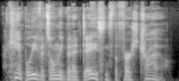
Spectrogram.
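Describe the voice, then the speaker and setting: A woman's voice: extremely low pitch, fast talker, darkish tone. A woman voicing an earnest, wry young male defense lawyer in a video game dub. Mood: brooding.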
